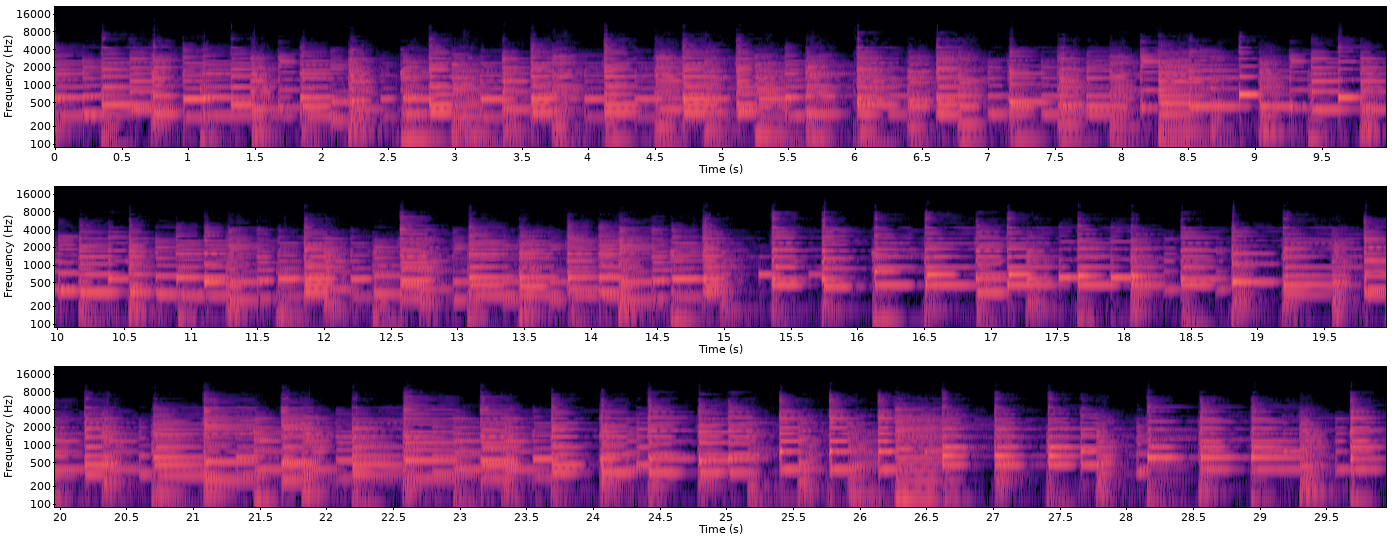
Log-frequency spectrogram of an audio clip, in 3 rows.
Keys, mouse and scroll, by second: 1.8 double click, 9.7 double click, 14.8 shift+click, 16.3-16.7 ctrl+scroll up 3, 18.2 Left, 18.2 Left, 18.4 Left, 18.7 Left, 18.9 Up, 19.2 Up, 19.6 Up, 20.9 Up, 23.0 Right, 26.0 ctrl+scroll down 2, 28.9 shift+click.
